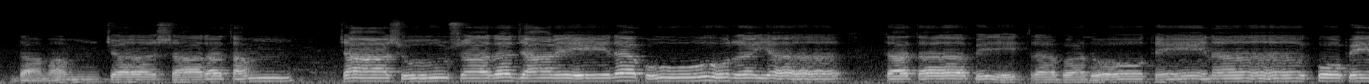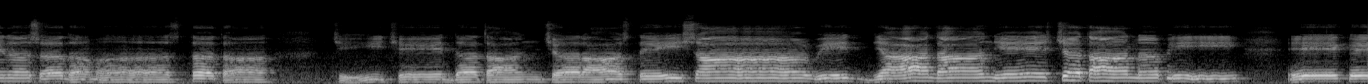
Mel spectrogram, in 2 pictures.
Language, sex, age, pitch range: Hindi, male, 40-59, 115-150 Hz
